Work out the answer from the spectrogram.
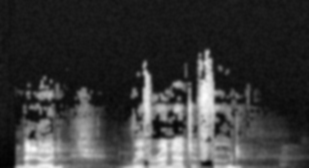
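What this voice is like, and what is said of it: Butler voice with strange accent. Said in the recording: “that's my butler voice ... He's got a strange accent, I'll admit.”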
